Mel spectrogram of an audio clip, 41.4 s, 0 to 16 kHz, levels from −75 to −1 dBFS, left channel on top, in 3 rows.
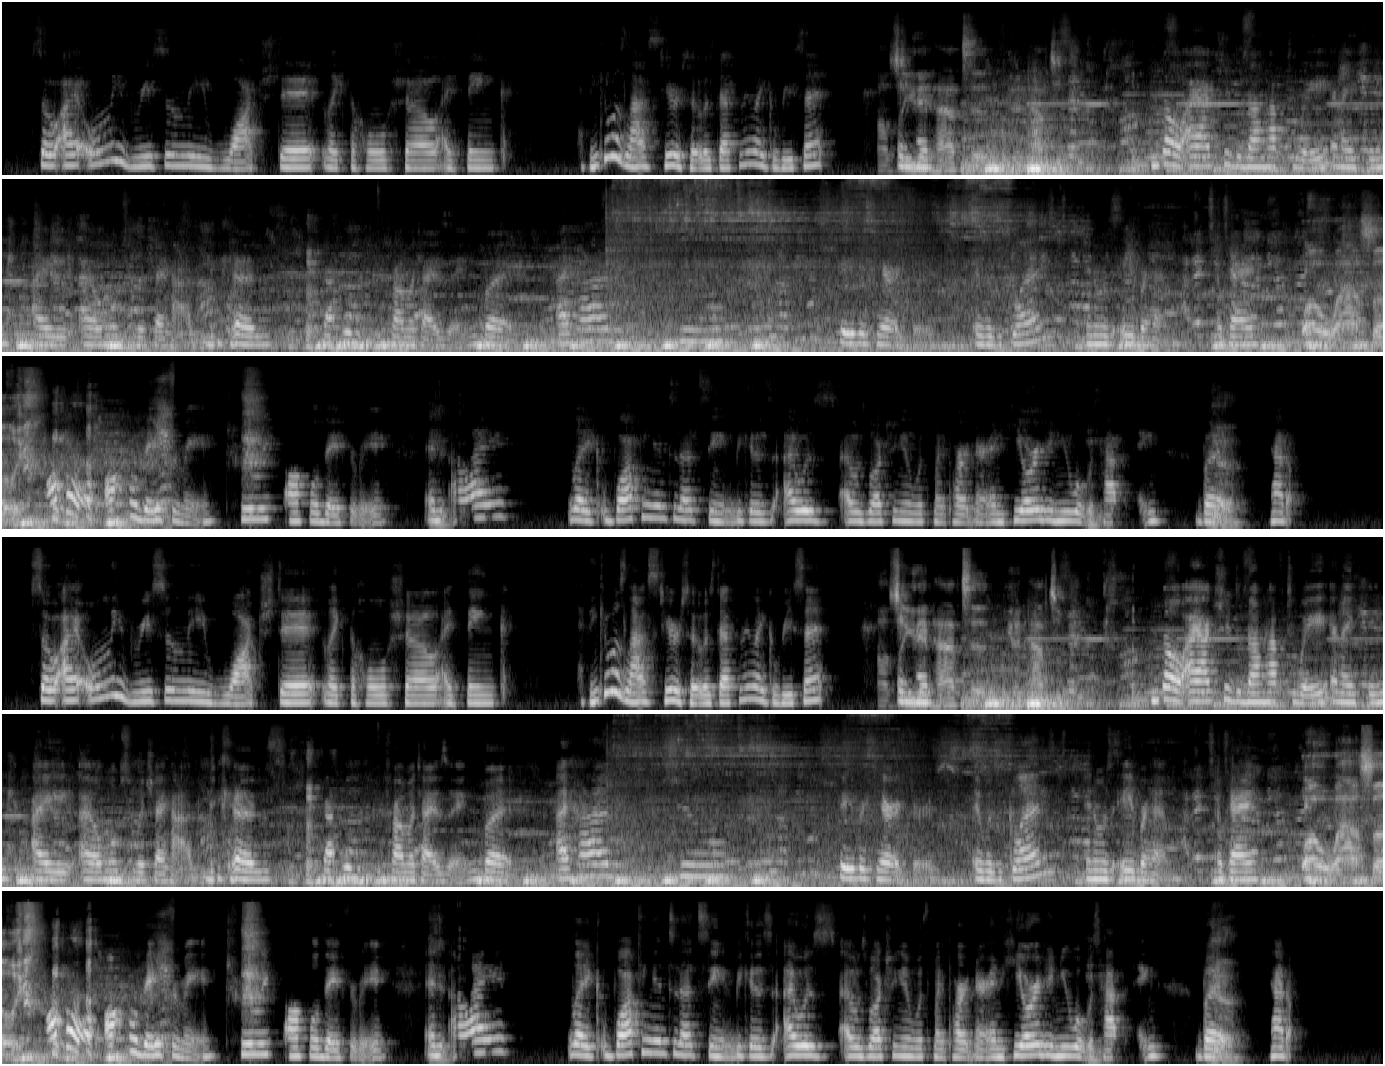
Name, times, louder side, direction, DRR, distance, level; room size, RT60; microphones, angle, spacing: voice 1, 0.3-4.9 5.9-8.2 8.6-9.3 11.5-16.5 17.0-19.0 19.3-20.0 20.4-21.1 22.2-24.3 24.6-25.6 25.9-26.4 26.8-26.9 28.1-31.5 31.8-32.7 33.3-39.2 39.6-39.9 40.3-40.5, right 4 dB, 55° right, 0.5 m, -23 dB
voice 2, 8.7-11.2 16.7-17.0 26.2-26.4 26.7-28.2 30.0-30.3 31.9-32.1 38.5-38.7 39.7-39.9, right 3 dB, 40° right, 1.7 m, -27 dB
sound 1, 9.6-29.3, left 1 dB, 10° left, 0.5 m, -25 dB
sound 2, 19.8-24.6, left 2 dB, 50° left, 3.6 m, -37 dB
11.0 x 10.0 x 4.3 m
head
